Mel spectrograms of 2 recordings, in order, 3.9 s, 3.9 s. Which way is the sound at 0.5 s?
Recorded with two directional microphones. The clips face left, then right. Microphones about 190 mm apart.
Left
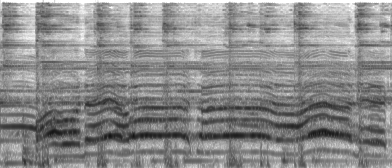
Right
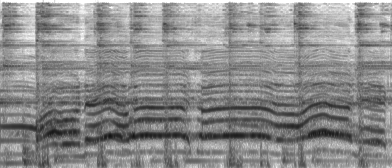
Centre (ahead or behind).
